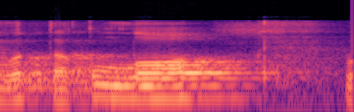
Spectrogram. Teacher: قاف کو لام اس میں جلالہ سے ملائیں گے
